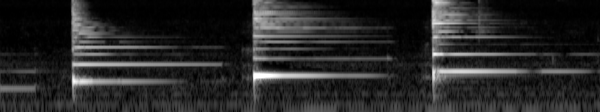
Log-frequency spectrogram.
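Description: Rozini student-model cavaquinho with its open G, B and high D strings plucked one at a time: three single notes, each higher than the last, each left to ring out and fade. The open strings are in tune.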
